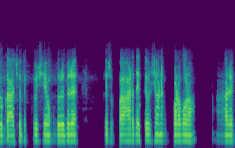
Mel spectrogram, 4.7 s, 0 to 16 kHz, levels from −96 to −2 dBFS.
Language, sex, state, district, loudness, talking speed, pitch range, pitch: Bengali, male, West Bengal, Jalpaiguri, -21 LUFS, 190 wpm, 120-125 Hz, 120 Hz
